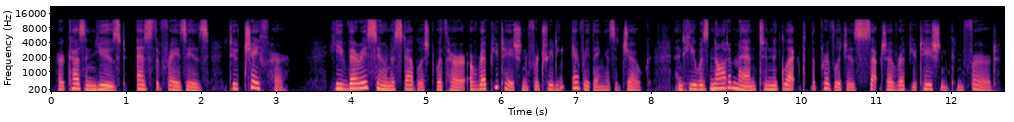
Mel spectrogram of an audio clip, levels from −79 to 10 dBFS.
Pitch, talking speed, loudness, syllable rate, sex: 180 Hz, 180 wpm, -20 LUFS, 5.4 syllables/s, female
